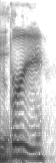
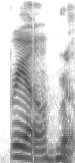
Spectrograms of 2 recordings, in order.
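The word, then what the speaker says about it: Breel: Brielle Mbolo. Who's Bree? Brielle. Brielle. My bad. I forget. I keep forgetting there's an L at the end.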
